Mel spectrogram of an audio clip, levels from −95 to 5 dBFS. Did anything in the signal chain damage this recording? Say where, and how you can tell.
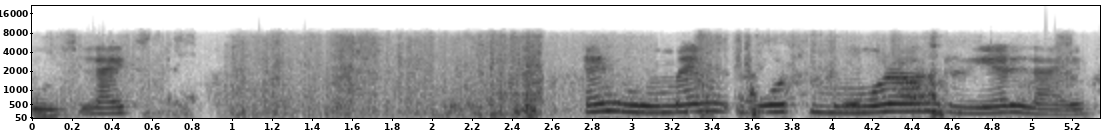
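Yes. The speech dips from 0 to 0.11 s, 0.72 to 0.96 s, 3.15 to 3.96 s and 4.62 s to the end, by about 15 dB (about 10 dB in the third). This is likely speech suppressed in double talk by the call's echo canceller. Unlike dropouts, the attenuation is partial and uneven rather than silent.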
